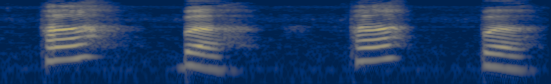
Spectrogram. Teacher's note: P is a plosive bilabial voiceless and B is a plosive bilabial voice. P and B are sound from both upper and lower lips. And if you say P, there is no vibrate when you produce the sound.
